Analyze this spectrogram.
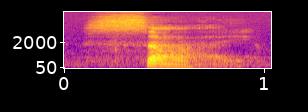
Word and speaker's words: sigh: So, in this word, the GH is silent. It's not making any sound.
